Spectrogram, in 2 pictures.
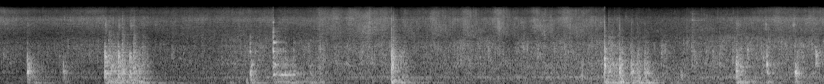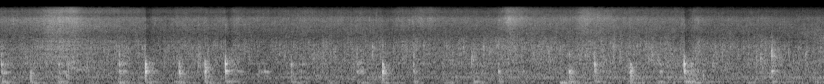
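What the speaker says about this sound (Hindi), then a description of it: "2 टेबल स्पून केचप, बस इसको 2 मिनट तक फ्राई करना है।" Vegetable fried rice with ketchup frying in a pan makes a loud, continuous sizzle, with frequent scrapes and clanks as a spatula stirs it.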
